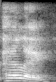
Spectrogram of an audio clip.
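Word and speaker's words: Pelé: I say pillow Pele well I pronounce it Pele like a French like a French word I guess because you know it's like saying uh Pele but it's Pele Pele okay everybody says it different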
